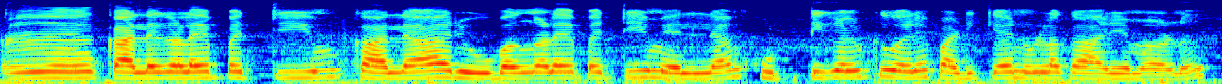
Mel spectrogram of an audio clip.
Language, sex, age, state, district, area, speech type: Malayalam, female, 18-30, Kerala, Palakkad, rural, spontaneous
